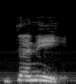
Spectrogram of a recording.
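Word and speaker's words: Denis: say his name which it's denny it's like the blondie song but um but yeah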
